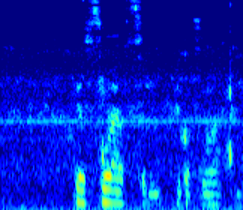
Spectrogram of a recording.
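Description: A boy speaks briefly and calmly into a webcam microphone.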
